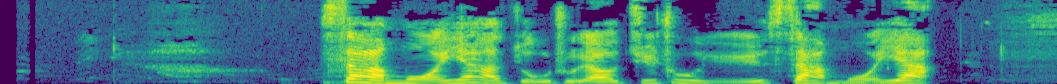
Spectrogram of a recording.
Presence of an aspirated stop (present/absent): absent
